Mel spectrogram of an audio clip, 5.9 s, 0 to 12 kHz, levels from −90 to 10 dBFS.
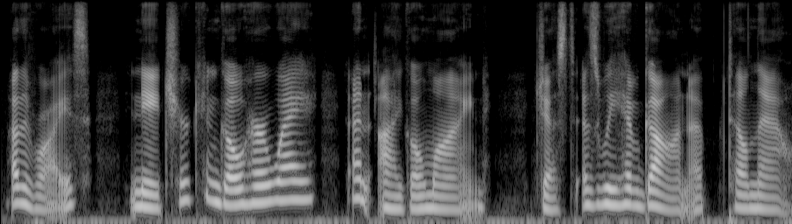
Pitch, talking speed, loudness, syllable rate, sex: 185 Hz, 180 wpm, -19 LUFS, 4.8 syllables/s, female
